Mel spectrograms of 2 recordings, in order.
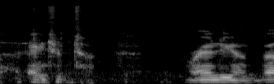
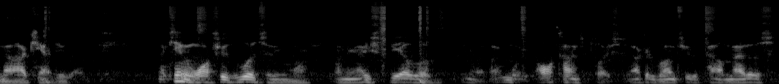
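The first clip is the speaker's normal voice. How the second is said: normal talking voice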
